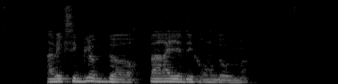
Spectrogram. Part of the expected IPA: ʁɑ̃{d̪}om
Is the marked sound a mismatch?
no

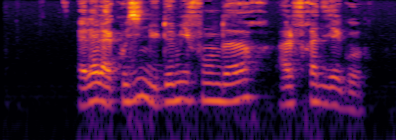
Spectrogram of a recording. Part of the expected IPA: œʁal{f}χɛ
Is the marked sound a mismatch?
no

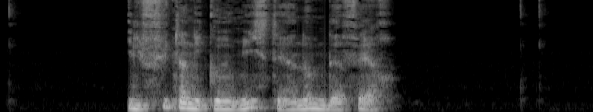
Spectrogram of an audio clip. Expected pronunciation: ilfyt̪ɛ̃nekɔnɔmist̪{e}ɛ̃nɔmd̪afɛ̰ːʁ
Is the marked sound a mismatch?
no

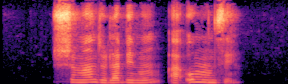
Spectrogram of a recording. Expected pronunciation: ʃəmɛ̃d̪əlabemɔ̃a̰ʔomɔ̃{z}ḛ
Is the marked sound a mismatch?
no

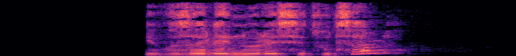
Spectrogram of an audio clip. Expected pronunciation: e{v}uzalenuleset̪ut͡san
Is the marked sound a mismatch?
no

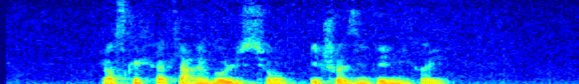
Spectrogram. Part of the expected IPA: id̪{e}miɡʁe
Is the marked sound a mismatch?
no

